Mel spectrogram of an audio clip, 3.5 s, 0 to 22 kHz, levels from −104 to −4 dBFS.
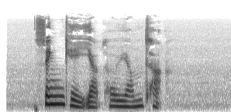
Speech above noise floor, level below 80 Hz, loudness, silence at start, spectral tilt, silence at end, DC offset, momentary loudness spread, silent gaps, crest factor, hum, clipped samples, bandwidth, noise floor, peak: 36 dB; -68 dBFS; -23 LUFS; 0.5 s; -5 dB/octave; 1.05 s; under 0.1%; 12 LU; none; 20 dB; none; under 0.1%; 12 kHz; -57 dBFS; -4 dBFS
